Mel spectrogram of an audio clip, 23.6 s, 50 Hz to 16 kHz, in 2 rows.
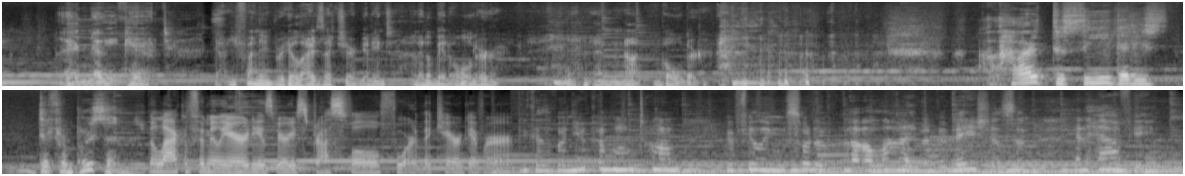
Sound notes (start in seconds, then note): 7.1 chuckles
